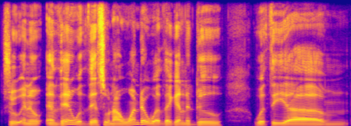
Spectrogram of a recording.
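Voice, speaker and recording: A man's voice: fairly low pitch, steady tone, normal speed, warm tone, clear, resonant tone, no echo, clean studio sound. A Texan man co-hosting a podcast, laid-back and slangy in casual sports chat. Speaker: podcast co-host.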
